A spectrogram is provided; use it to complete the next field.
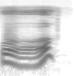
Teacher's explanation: My voice starts high, it dips down, and then it comes right back up. · Now, this tone is what we call a falling, then rising tone.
